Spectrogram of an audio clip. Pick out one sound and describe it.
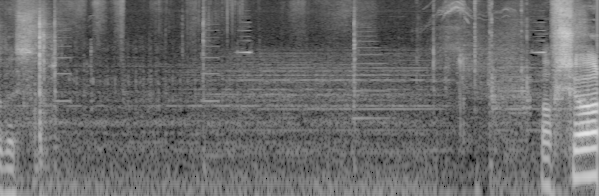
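A switch clicks on a phone panel.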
